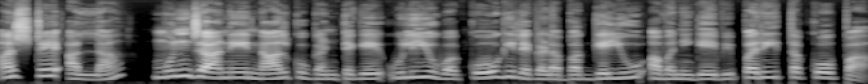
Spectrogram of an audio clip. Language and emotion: Kannada, neutral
